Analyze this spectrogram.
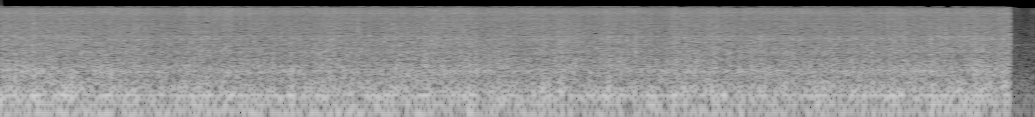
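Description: Disc sander running steadily as a small wooden piece is pressed against the spinning abrasive disc to round its end: a constant motor hum with a sanding hiss. It cuts off suddenly near the end.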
